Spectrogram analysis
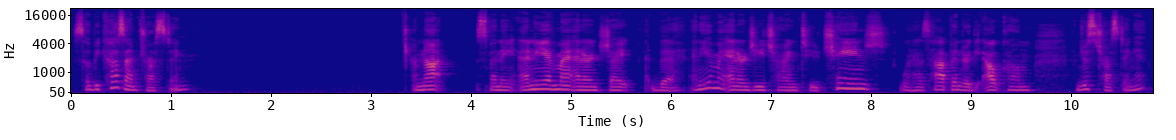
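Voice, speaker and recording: Woman, deep low voice, soft earnest delivery, hushed near-whisper at times, reflective personal monologue. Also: animated, normal speed. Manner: keeps checking in with "right?". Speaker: person sharing her grief process.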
